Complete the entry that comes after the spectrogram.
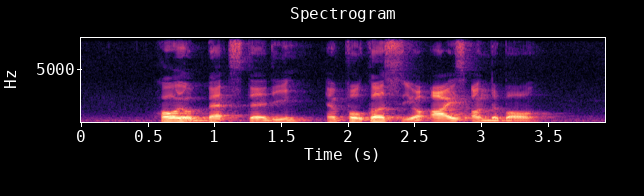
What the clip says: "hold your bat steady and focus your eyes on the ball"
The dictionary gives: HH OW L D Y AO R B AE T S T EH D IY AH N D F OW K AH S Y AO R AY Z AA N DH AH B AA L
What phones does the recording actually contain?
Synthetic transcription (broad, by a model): HH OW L Y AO B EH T S T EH D IY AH N F OW K AH S Y AO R AY S AA N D AH B AA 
